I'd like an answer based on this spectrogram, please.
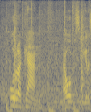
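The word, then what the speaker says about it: Huracán: about this number one it's not pronounced hurricane it's pronounced urakan now obviously you're going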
